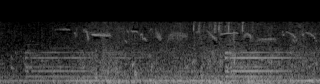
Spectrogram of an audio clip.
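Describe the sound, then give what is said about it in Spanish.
A bell rings twice, each strike leaving a sustained, shimmering tone that hangs before the next, while birds chirp and twitter throughout in the background. “Una campana.”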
